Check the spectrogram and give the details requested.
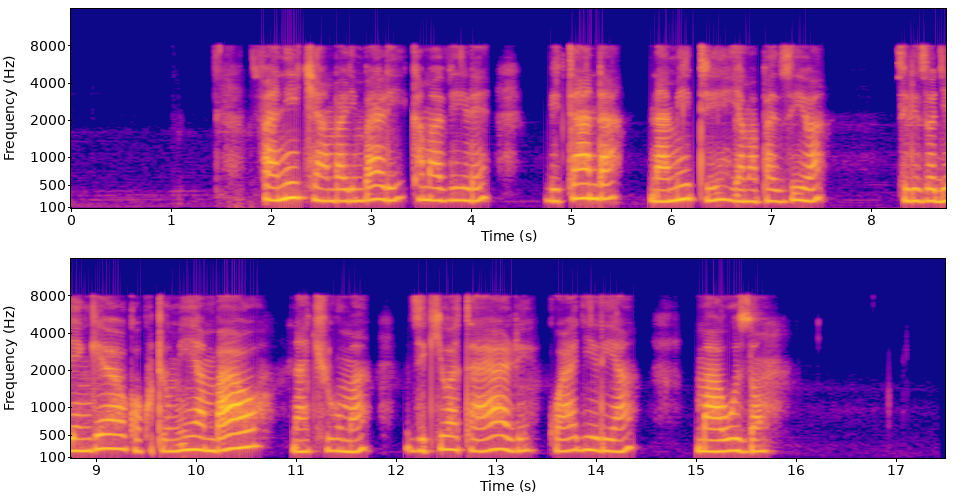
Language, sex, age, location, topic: Swahili, female, 18-24, Dar es Salaam, finance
